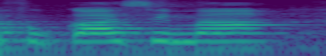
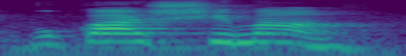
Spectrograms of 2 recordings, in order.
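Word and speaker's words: 福島: 2011 के अंदर आप लोगों का हुआ था फुका शिमा न्यूक्लियर डिजास्टर ठीक है फुका शिमा फुकुशिमा भाई बहुत डिफिकल्ट है प्रोनाउंस करना ये हुआ था अर्थक्वेक और सुनामी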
